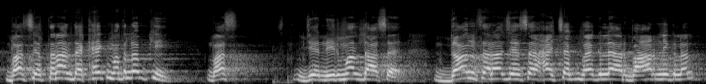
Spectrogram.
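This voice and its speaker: High-voiced teacher with a Jharkhand Khortha lilt. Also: male voice, big-room sound. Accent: Khortha-speaking Jharkhand. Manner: conversational, tags lines with 'बुझले'. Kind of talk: explaining a story to exam students.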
